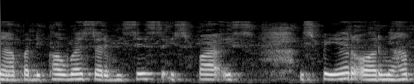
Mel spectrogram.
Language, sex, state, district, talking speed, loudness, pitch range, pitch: Hindi, female, Uttar Pradesh, Deoria, 175 wpm, -14 LUFS, 220-240 Hz, 230 Hz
